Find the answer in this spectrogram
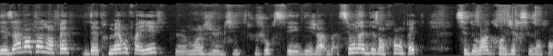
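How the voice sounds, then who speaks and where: Lively in intonation, a woman with a fairly high pitch speaks in a dark, mellow tone. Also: moderate pace. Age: 20s. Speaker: stay-at-home mother. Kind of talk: casual interview chat. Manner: halting, many hesitations.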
